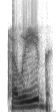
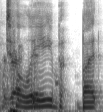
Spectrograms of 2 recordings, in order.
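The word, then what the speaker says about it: Tlaib: does a good job I say I say Tali but I think it is mostly Talib that's what everyone I I don't it's spelled TL a i b so I'll go with Talib I'm gonna you know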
